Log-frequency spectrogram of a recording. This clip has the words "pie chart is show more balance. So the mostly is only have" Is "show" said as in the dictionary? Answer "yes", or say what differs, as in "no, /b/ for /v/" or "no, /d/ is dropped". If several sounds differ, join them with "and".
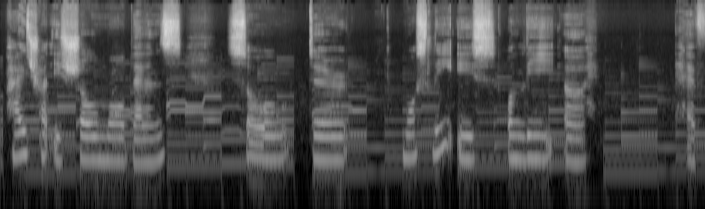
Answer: yes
